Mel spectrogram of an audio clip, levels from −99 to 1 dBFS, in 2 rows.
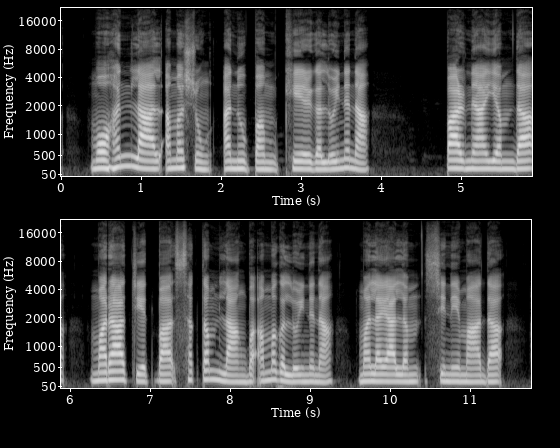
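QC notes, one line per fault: No audible faults were found on review.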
